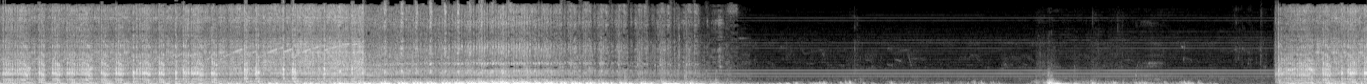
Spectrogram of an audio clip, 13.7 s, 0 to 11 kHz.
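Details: 1977 Honda Civic, last registered 1987, first start in 37 years, no fuel system, fuel poured into the carburetor while cranking: catches and runs rough a few seconds at about four pulses a second, then dies.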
